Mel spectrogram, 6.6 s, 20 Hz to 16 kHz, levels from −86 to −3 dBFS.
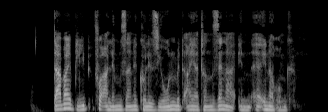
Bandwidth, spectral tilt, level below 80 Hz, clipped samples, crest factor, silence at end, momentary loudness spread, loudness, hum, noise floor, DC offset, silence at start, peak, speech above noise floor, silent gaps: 11.5 kHz; -5 dB/octave; -58 dBFS; under 0.1%; 22 dB; 0.7 s; 7 LU; -34 LUFS; none; -82 dBFS; under 0.1%; 1.05 s; -12 dBFS; 49 dB; none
